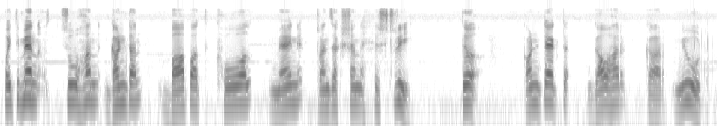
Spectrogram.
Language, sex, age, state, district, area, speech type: Kashmiri, male, 30-45, Jammu and Kashmir, Ganderbal, rural, read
